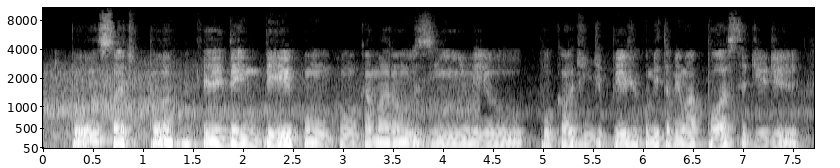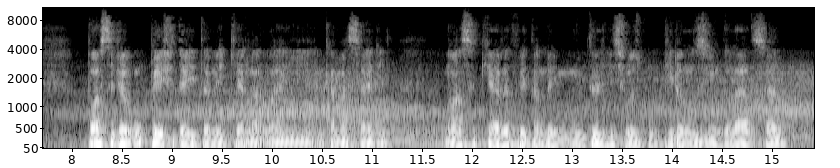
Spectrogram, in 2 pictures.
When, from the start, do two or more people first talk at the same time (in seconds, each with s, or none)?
none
